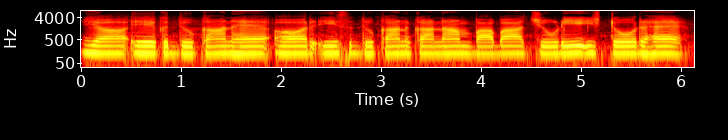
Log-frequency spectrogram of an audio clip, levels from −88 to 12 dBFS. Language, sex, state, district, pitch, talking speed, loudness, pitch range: Hindi, male, Jharkhand, Deoghar, 135 Hz, 135 wpm, -14 LUFS, 130-135 Hz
